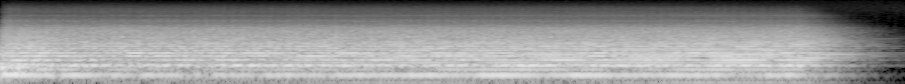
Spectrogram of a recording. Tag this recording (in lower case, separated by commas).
music, musical instrument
